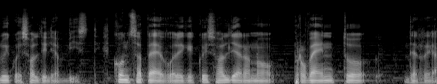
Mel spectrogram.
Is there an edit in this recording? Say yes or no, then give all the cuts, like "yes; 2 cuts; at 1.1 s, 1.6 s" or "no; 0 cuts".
yes; 1 cut; at 1.0 s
